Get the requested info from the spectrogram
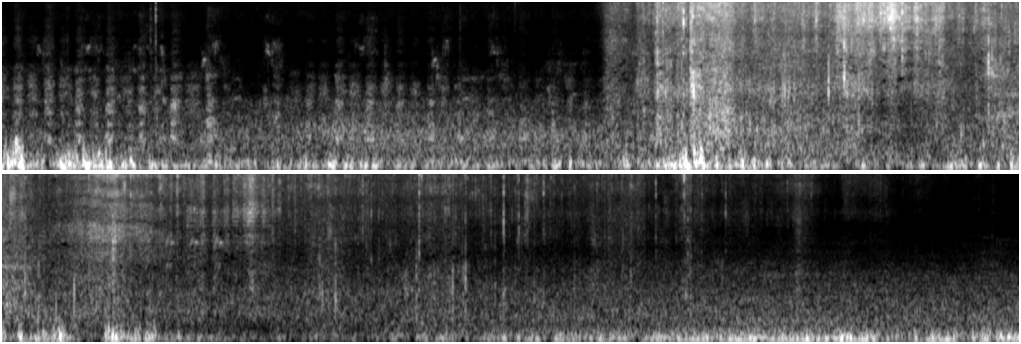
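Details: A Border Collie named Eli pants rapidly between frisbee throws: quick low huffing breaths at first and again at the end, broken midway by a burst of loud rushing noise.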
